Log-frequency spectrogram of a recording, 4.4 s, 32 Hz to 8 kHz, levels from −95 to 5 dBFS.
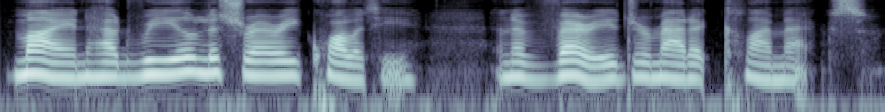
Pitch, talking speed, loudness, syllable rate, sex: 185 Hz, 135 wpm, -18 LUFS, 4.8 syllables/s, female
